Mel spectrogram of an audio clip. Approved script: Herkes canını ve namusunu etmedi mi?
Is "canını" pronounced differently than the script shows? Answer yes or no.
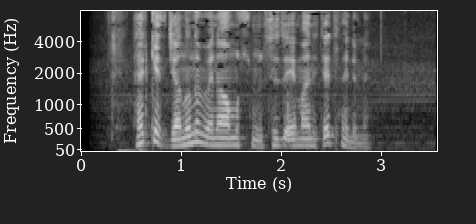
no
